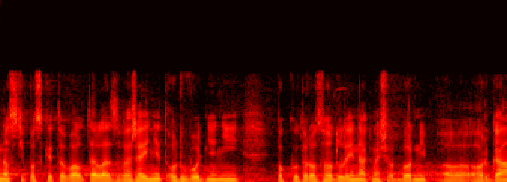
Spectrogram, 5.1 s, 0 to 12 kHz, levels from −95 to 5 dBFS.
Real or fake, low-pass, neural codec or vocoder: real; 7.2 kHz; none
